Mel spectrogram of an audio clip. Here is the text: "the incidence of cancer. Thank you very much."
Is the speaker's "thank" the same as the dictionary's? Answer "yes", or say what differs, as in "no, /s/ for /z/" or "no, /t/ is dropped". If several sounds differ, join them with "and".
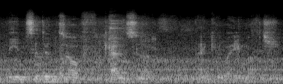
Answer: yes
